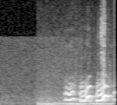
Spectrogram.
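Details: A guinea pig gives quick, wavering squeaks while sniffing an interesting scent. The owner has heard this only from males sniffing female odours, which draws a reaction from other males.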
